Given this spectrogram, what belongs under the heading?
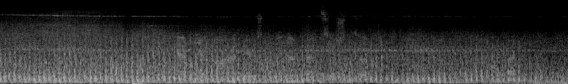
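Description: A helicopter in the military shooter game Squad hovers nearby with a loud, steady rotor chop and engine drone that stays constant throughout, with faint voices blended underneath.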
